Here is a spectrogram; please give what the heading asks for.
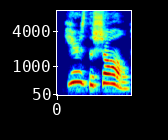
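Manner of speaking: high, loud discovery; delighted cry. A narrator's reading. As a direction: pounce on the find. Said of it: "she cried".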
